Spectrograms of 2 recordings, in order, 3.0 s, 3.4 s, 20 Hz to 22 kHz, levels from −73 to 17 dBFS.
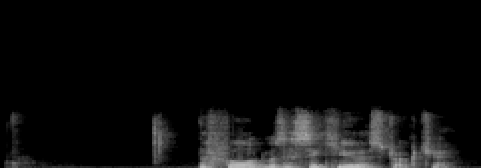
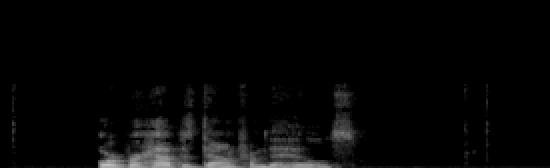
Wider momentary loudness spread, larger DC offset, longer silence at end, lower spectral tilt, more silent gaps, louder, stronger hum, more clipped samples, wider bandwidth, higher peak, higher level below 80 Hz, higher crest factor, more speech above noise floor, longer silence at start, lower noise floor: first, 21 LU vs 14 LU; neither; second, 0.2 s vs 1.25 s; second, -6 dB/octave vs -7.5 dB/octave; neither; first, -16 LUFS vs -20 LUFS; neither; neither; second, 8 kHz vs 10.5 kHz; about the same, -2 dBFS vs -2 dBFS; first, -48 dBFS vs -62 dBFS; about the same, 16 dB vs 20 dB; second, 44 dB vs 51 dB; second, 0.05 s vs 0.6 s; second, -60 dBFS vs -70 dBFS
